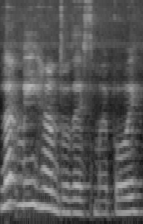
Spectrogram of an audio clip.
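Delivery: ordinary delivery, nothing marked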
